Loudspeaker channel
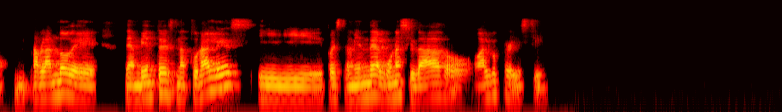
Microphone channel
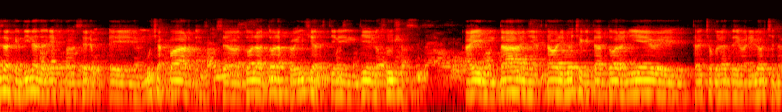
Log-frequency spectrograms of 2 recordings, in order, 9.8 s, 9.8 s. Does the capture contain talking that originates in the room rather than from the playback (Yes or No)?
Yes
